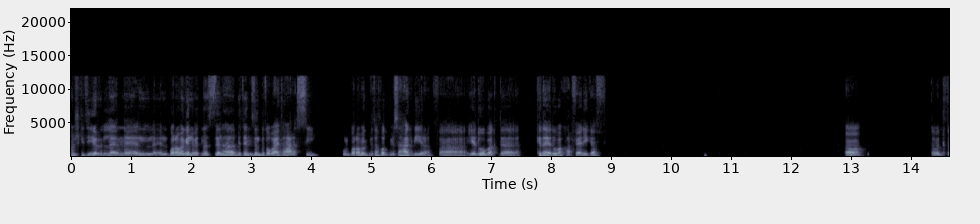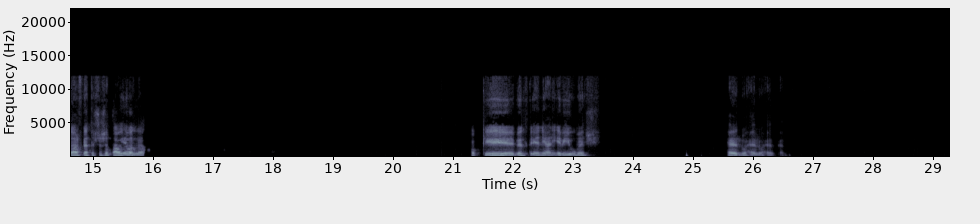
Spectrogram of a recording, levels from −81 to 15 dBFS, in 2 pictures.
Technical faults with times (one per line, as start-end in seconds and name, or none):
15.30-15.47 speech suppressed in double talk
15.84-15.91 speech suppressed in double talk
16.19-16.75 background gated by the echo canceller
17.12-18.50 background gated by the echo canceller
